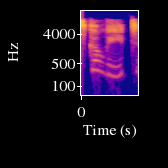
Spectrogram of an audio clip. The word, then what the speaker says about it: Galit: So my name is Galit. It's spelled G-A-L-I-T. Which most people pronounce as Galit, Gillette, Galit, and about every kind of other thing you could think of.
